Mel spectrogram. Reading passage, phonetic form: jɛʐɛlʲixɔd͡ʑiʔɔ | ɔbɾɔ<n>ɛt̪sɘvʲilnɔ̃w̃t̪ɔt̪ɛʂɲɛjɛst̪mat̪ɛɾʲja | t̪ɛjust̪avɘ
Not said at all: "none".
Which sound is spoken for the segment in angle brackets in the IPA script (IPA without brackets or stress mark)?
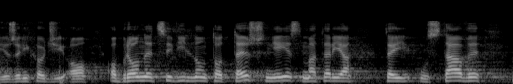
n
